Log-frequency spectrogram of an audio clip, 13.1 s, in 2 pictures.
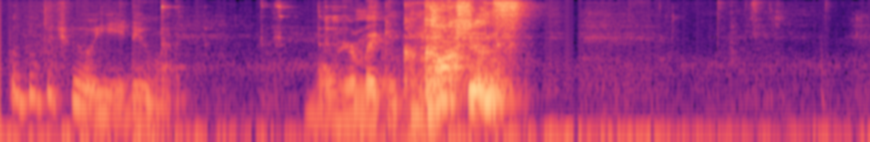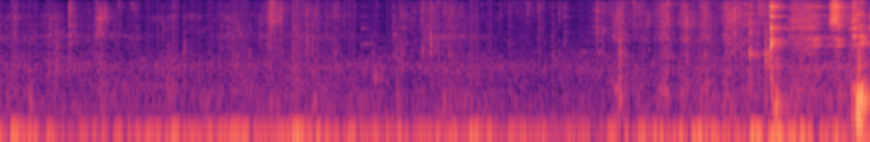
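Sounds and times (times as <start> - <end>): person chewing noodles: 4.6 - 12.8.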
